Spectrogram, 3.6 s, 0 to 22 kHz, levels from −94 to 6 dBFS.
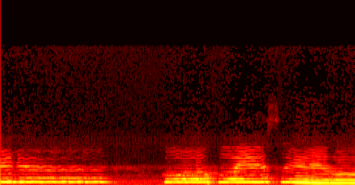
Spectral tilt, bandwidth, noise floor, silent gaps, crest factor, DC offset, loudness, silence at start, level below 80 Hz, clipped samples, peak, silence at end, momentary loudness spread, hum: -7 dB/octave; 4.8 kHz; -52 dBFS; none; 10 dB; under 0.1%; -21 LUFS; 0 s; -54 dBFS; under 0.1%; -10 dBFS; 0 s; 11 LU; none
